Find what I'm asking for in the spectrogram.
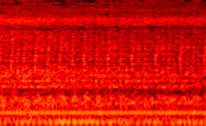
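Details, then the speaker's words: A Chevy (Geo) Metro small petrol engine idles with a steady low hum and a faint high whine over it. The owner suspects the power steering pump, a known issue, and may replace or delete it; the source is unconfirmed. "what is that noise is that my power steering pump and we know that's an issue sounds like it probably is probably need to replace that"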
